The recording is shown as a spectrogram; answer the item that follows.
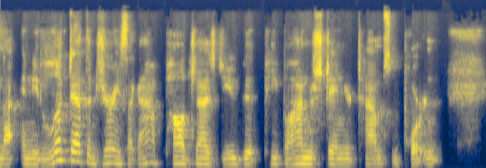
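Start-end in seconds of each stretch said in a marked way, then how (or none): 1.4-4.4 put-on easygoing, smooth-talking Arkansas accent, apologetic tone. Retelling a man in court apologizing to the jury, in a smooth Arkansas accent. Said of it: "Arkansas accent to the extent there is one".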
